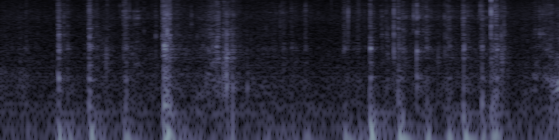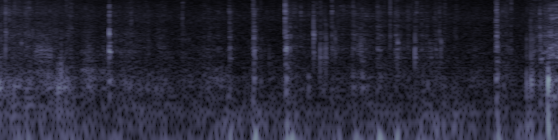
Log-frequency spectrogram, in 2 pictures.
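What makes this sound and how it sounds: A solid, dry green laundry soap bar held in the hand is cut and scraped with a metal utility blade. The clip is a rapid run of sharp, dry cracks and crisp snaps over a steady gritty scraping, with short bright clicks and a dull low body to each cut. Each crack dies away almost instantly.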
